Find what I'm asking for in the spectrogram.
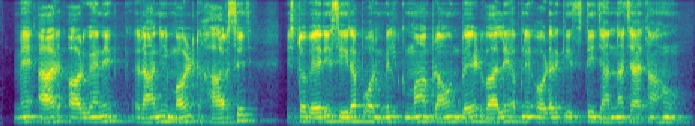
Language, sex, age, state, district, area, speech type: Hindi, male, 30-45, Madhya Pradesh, Gwalior, urban, read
